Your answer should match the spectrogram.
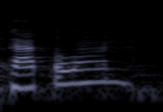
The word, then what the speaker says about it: Papillon: We went papillon. Yeah. Papillon. How do you say it? Papillon. Butterfly in French.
